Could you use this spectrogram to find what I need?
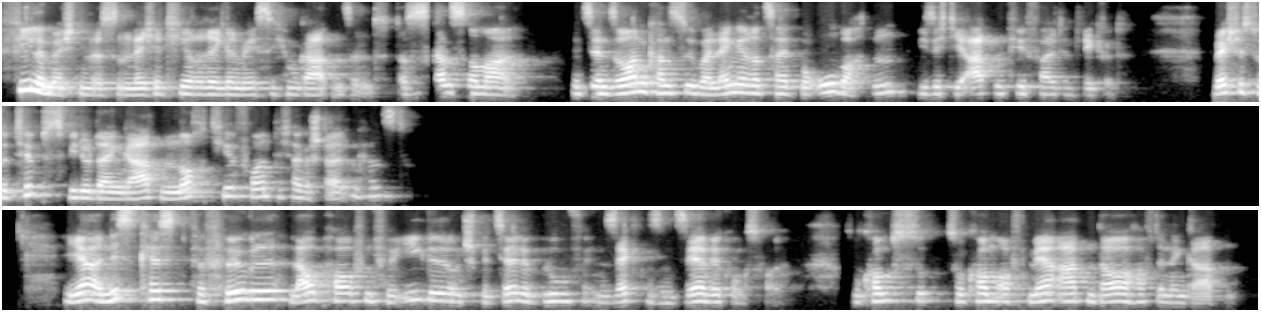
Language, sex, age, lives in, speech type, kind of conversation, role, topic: German, male, 25-29, Germany, read, expert-assistant, expert, Wie kann moderne Technik helfen, unsere Landschaften zu erhalten und trotzdem nutzbar zu machen?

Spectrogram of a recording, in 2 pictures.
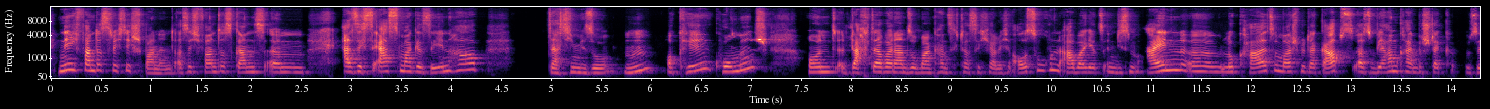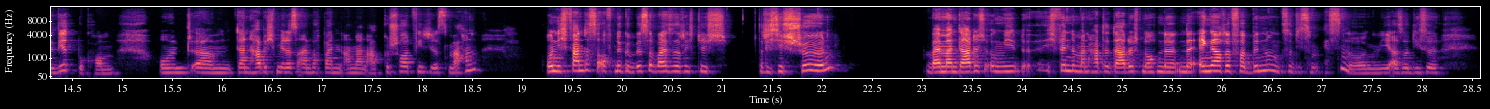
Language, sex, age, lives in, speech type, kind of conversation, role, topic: German, female, 40-44, Portugal, conversation, podcast, guest, Welche Reise hat dich total verändert?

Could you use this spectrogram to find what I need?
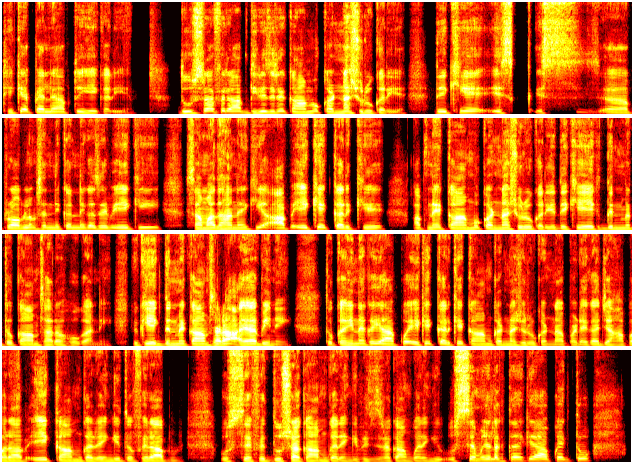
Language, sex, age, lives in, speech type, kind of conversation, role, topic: Hindi, male, 25-29, India, conversation, advice, advisor, बार-बार ध्यान भंग होना और काम पूरा नहीं कर पाना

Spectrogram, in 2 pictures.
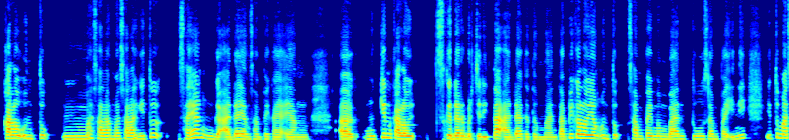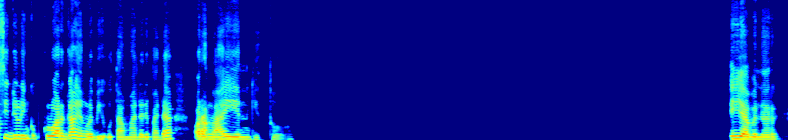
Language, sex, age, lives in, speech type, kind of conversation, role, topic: Indonesian, female, 35-39, Indonesia, conversation, podcast, guest, Bagaimana keluarga Anda biasanya mendukung Anda saat Anda sedang menghadapi masa sulit?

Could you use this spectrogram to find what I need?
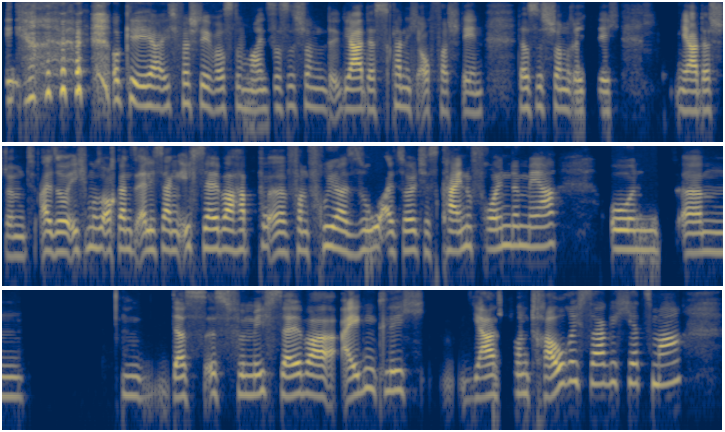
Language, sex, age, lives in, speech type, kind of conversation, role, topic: German, female, 30-34, Germany, conversation, unstructured, none, Wie wichtig sind Freundschaften für dein Wohlbefinden?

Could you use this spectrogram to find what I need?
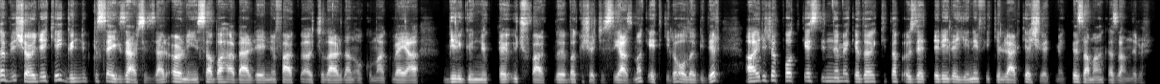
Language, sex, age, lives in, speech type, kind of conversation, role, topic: Turkish, male, 35-39, Poland, read, expert-assistant, expert, Eğitim sistemi insanlara gerçekten düşünmeyi öğretiyor mu?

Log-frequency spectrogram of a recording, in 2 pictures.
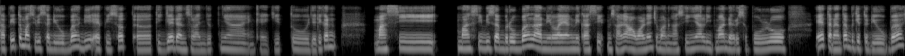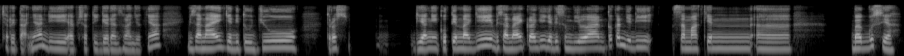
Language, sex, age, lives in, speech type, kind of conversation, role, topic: Indonesian, female, 35-39, Indonesia, conversation, unstructured, none, Bagaimana perasaanmu jika alur cerita film favoritmu diubah tanpa mempertimbangkan pendapat penggemar?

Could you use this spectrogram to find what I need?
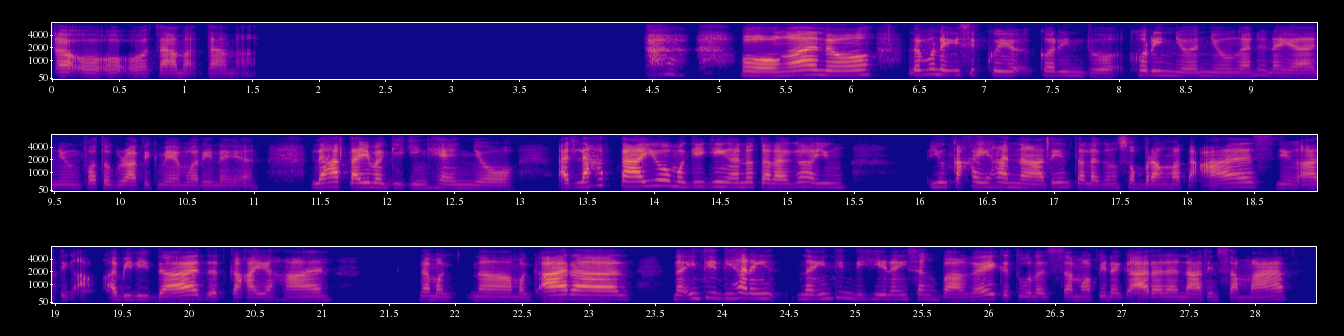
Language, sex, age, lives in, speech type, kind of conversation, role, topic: Filipino, female, 40-44, Philippines, conversation, unstructured, none, Kung ang lahat ng tao ay may potograpikong alaala, paano magbabago ang edukasyon?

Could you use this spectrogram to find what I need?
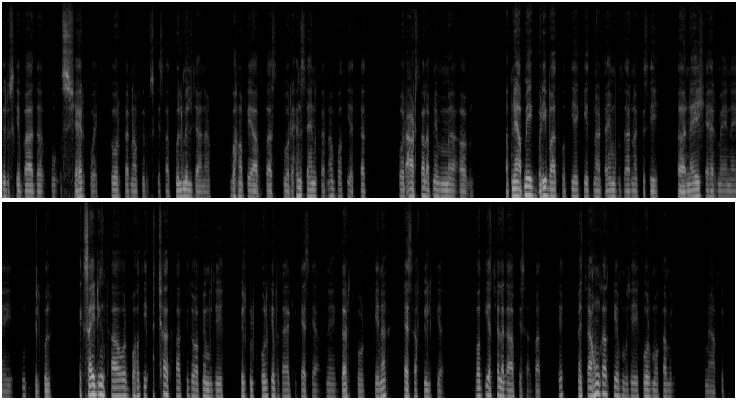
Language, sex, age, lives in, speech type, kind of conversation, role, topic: Hindi, male, 50-54, India, conversation, podcast, host, Kab tumne ghar chhoda aur tumhe kaisa laga?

